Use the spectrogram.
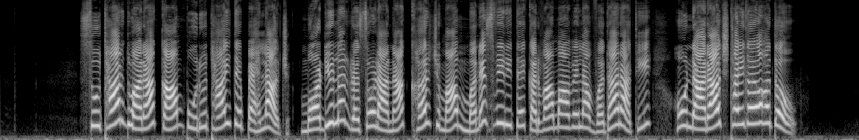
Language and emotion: Gujarati, angry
